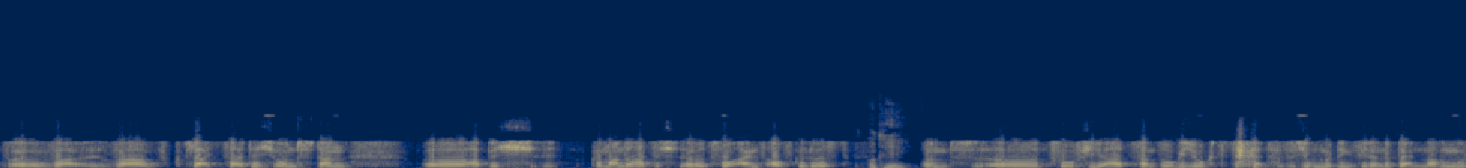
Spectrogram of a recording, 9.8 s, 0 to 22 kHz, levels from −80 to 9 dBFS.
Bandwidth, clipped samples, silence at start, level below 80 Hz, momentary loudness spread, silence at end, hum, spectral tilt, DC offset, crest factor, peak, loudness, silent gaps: 7.6 kHz; under 0.1%; 0 s; -60 dBFS; 12 LU; 0 s; none; -4 dB/octave; under 0.1%; 24 dB; -4 dBFS; -26 LUFS; none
